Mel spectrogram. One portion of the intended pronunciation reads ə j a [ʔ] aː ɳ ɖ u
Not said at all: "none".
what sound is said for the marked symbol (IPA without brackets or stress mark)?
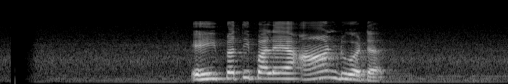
ʔ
